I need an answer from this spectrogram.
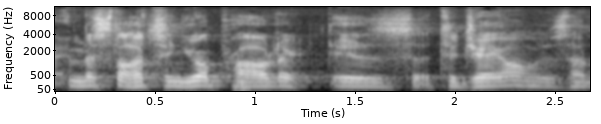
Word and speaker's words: Toujeo: Hudson, your product is Toujeo?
